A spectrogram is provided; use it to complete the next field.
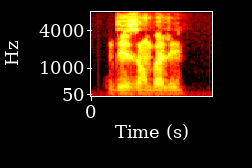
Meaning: to unpack
- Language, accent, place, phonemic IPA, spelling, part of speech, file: French, France, Lyon, /de.zɑ̃.ba.le/, désemballer, verb, LL-Q150 (fra)-désemballer.wav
